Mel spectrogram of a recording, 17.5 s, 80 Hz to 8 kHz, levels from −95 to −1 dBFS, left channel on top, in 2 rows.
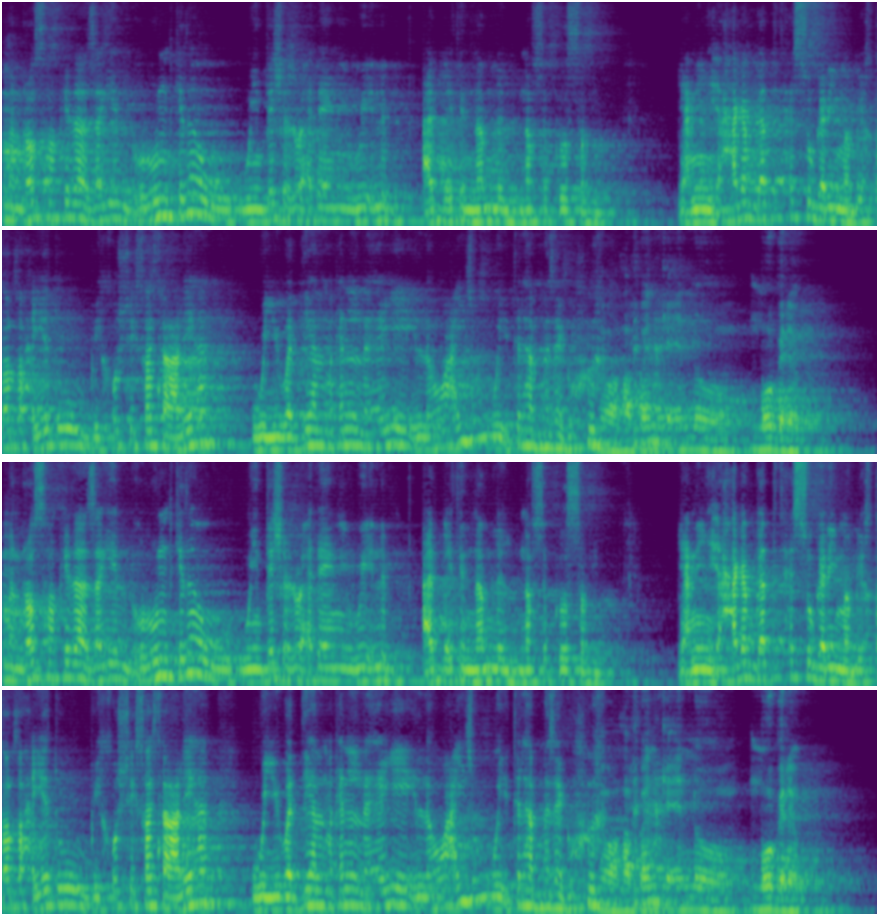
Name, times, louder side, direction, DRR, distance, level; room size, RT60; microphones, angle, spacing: voice 1, 0.0-6.0 6.8-10.9 11.2-14.8 15.1-15.4, right 2 dB, 65° right, 6 dB, 2.2 m, -24 dB
voice 2, 14.7-16.7, right 1 dB, 45° right, 7 dB, 2.8 m, -24 dB
30.0 x 25.5 x 7.6 m, 1.3 s
head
